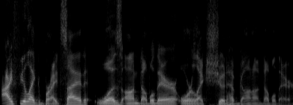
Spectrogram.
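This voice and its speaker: A man with an American accent, lively intonation, a fairly slow pace and big swings in loudness, in a dry sound with no echo over a quiet background. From United States. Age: 40s. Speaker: game developer livestreamer; game developer streamer. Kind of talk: casual livestream chat. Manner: casual, profane. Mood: relaxed, joking. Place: home room.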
